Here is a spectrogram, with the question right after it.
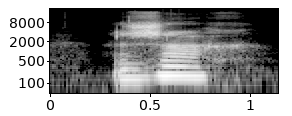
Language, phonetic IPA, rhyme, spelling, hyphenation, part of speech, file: Ukrainian, [ʒax], -ax, жах, жах, noun, Uk-жах.ogg
- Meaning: horror, terror, fear, nightmare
